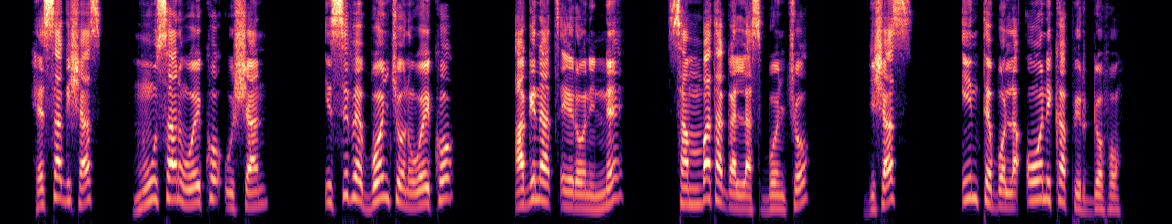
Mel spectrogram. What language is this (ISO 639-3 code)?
gmv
